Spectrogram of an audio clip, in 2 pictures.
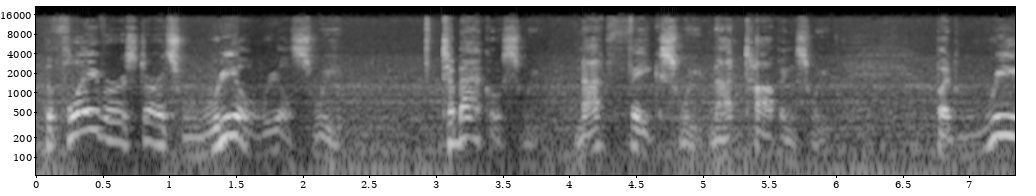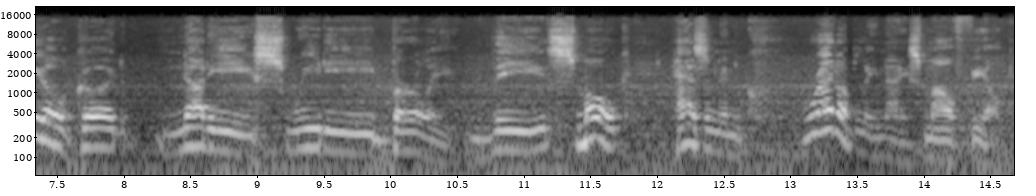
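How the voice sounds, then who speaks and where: American man with lively, swinging intonation. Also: mid-range voice, slow, slight background noise, poor audio. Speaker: pipe tobacco reviewer. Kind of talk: casual review vlog. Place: basement.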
